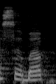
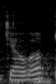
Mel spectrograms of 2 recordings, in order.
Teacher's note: Huruf B yang menempati posisi pada koda sebuah silabel sering diganti orang dengan huruf P karena lafalnya memang berbunyi P. Misalnya pada kata sebab dan pada kata jawab sering ditulis atau dieja menjadi sebab dan jawab.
